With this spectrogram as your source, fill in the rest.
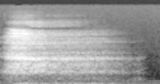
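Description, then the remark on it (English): A deep, airy breath in through the nose and out through the mouth during a breathing meditation, long and steady, holding for about two seconds before trailing off softly; no one speaks. “Nice big deep breath.”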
